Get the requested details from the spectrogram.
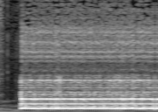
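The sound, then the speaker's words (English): A telephone rings as a call is placed, with a steady electronic tone that starts after a brief moment of quiet and holds unbroken to the end, fairly loud, with no voices. “she reached over and grabbed the phone and called Ken”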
